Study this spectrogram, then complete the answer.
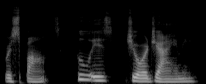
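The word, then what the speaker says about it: Giorgione: correct response who is George aini however he broke up the syllables so it sounded like George Gionee which apparently rendered him incorrect no maim ruled in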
